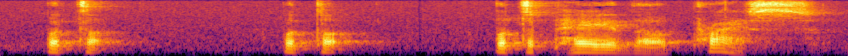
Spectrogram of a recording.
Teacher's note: the two t's in but and two are also linked and both vowels reduce to schwa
